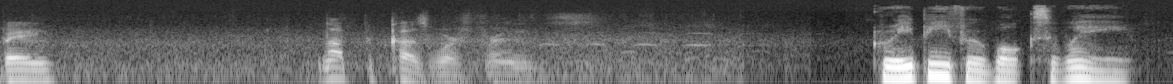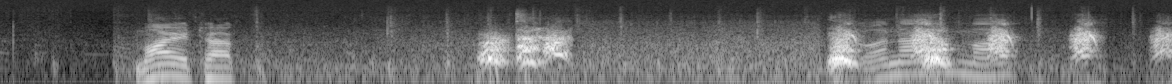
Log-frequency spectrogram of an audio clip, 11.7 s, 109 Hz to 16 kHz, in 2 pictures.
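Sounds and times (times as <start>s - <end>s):
speech: 0.0s - 0.4s, 1.6s - 3.0s, 4.4s - 5.7s, 6.5s - 7.3s, 10.2s - 11.1s
steady low hum: 0.0s - 11.7s
two dogs barking from across a fire: 7.8s - 11.7s.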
